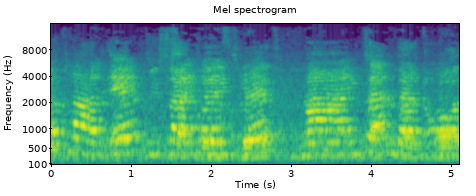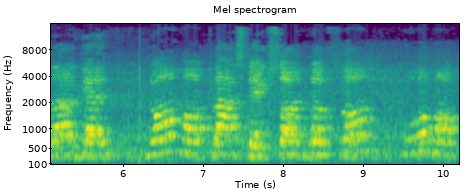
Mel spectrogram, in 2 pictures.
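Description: A small group of children singing a simple, repetitive song together, with no instruments.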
